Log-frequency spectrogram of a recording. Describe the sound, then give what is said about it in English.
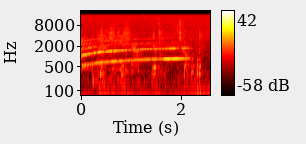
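The Capitol building's alarm system sounds a loud, continuous electronic tone that rises slightly in pitch and holds for about two seconds, with a murmur of voices and room noise underneath, cutting short a press conference; it is a false alarm. “But the press conference is abruptly cut short by the Capitol's alarm system.”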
